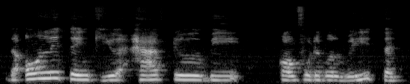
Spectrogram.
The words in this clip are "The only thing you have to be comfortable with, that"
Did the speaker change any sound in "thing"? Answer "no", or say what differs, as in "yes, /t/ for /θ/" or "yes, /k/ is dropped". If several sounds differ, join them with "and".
yes, /t/ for /θ/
